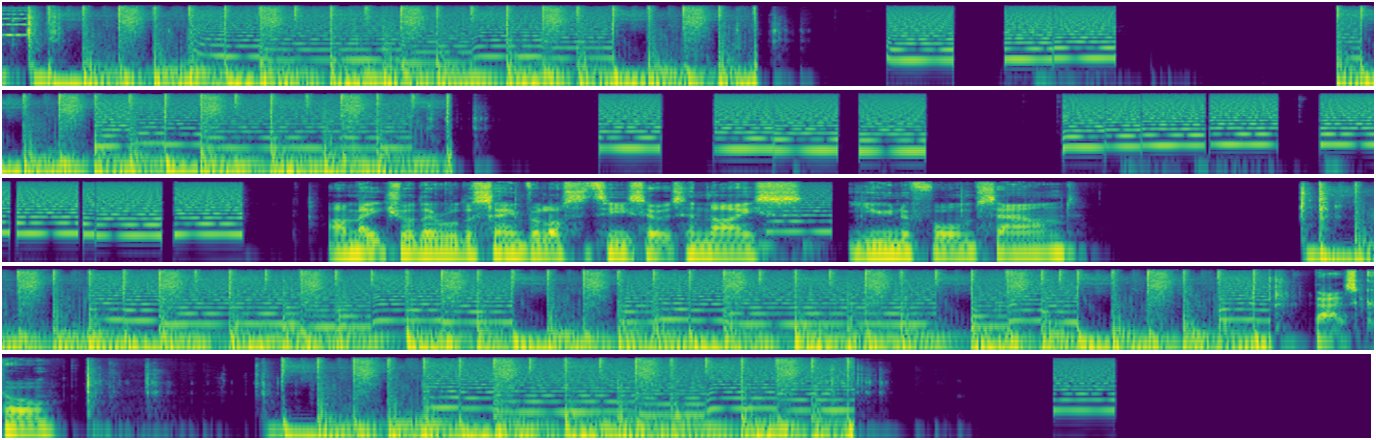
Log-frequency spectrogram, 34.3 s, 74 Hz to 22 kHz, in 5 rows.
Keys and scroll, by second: 0.0 BackSpace, 0.2 space, 3.7 space, 5.0 Up, 9.1 space, 10.4 Down, 12.4 Up, 16.4 super+a, 18.7 shift+super+Tab, 19.2 shift+Tab, 20.3 space, 26.9 space, 28.0 BackSpace, 31.7 space.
